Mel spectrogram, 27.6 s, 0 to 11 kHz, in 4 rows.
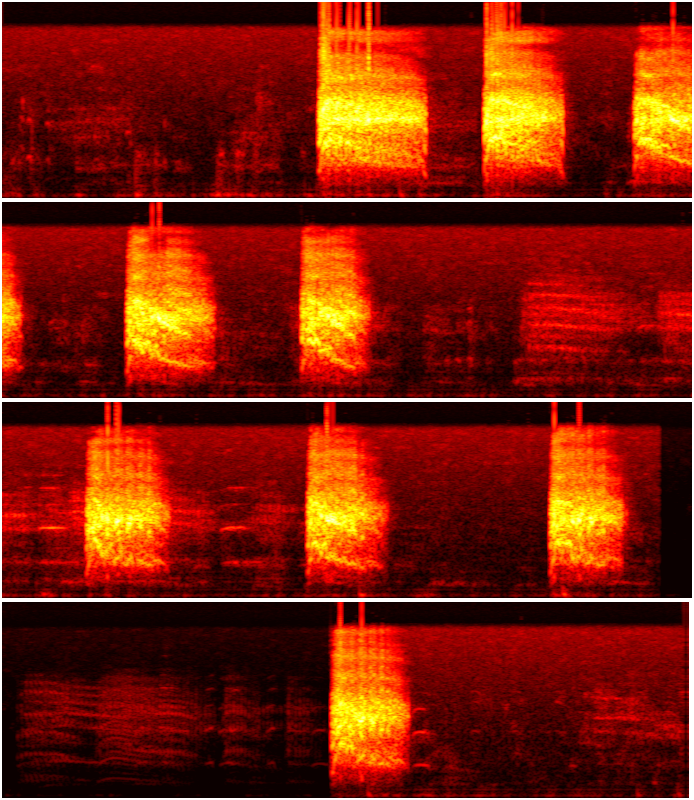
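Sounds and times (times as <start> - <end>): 
Antarctic skua Stercorarius antarcticus calling: 2.6 - 5.7, 6.4 - 9.1, 9.8 - 18.4, 19.3 - 20.3, 21.7 - 27.5.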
